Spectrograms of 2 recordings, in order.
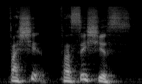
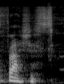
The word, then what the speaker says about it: facetious: No, not fascist. Not a fascist. No, I need to look for the pronunciation of that word again. I always forget it. It's not fascist. No, it's is this word? Facetious. Facetious. I am being facetious.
